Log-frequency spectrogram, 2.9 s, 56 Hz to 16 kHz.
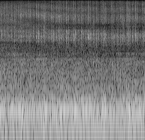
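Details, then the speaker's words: Rusty, butchered pro-street 1970 Dodge Charger/Daytona wing car V8, hood up: low, heavy idle with a steady tapping on each crank turn, a bottom-end knock; a header rattle was heard at first. "hey pop the hood you really can't hear it knock as bad as it knocks from out here it's low it's a rock you can start it one more time"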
